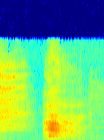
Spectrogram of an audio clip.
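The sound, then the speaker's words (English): A person pauses to catch a breath, a single sharp intake of air that rises out of a soft background hiss and then fades. It is fairly faint, with no speech. “Sometimes I have to stop to breathe.”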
